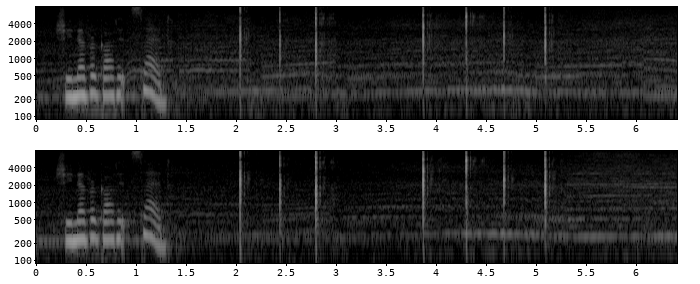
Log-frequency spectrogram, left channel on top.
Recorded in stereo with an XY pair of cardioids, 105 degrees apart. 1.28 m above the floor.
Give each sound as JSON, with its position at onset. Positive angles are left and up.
{"t": 0.2, "sound": "a woman speaking", "azimuth_deg": 5, "distance_m": 0.5}
{"t": 2.0, "sound": "a clap", "azimuth_deg": -35, "distance_m": 0.6}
